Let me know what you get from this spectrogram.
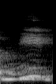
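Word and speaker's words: knead: साथ के साथ में कि एन से पहले यदि के आता है तो वो हमेशा साइलेंट रहता है उसी का एग्जांपल के एनड तो हम इसको साइलेंट रख के नो बोलते हैं ठीक है तो नीड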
